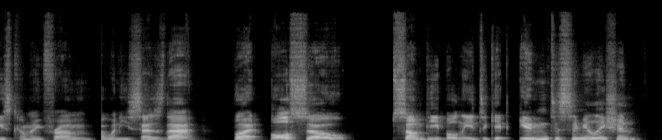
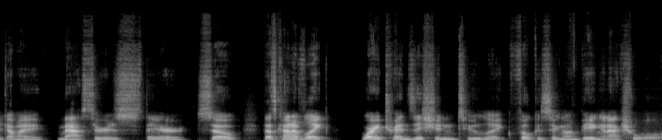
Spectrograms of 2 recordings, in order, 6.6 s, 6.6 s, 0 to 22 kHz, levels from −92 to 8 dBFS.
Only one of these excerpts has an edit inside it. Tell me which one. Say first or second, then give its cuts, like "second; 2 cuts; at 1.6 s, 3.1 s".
first; 1 cut; at 1.0 s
